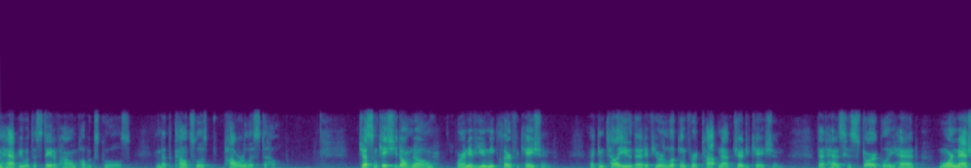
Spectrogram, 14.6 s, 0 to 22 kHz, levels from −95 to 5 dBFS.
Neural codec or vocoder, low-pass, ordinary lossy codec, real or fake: none; 7.2 kHz; Opus, 32 kbps; real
